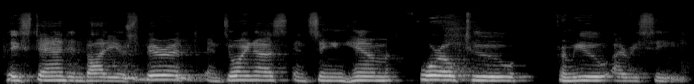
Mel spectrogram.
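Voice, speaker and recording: A woman leading a church service, giving announcements and reading a meditation in a measured, deliberate way. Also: lowish voice, fairly even intonation, mellow, low-quality recording. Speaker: worship service leader.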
